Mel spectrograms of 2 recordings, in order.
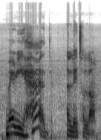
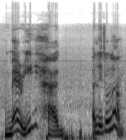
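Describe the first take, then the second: First: The stress falls on the word had. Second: The stress falls on the word Mary. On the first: It was owned once but no longer. "She had it once, but she does not have it now" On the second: It was this person, not another, who had it. "not Tom. Mary had the lamb"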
